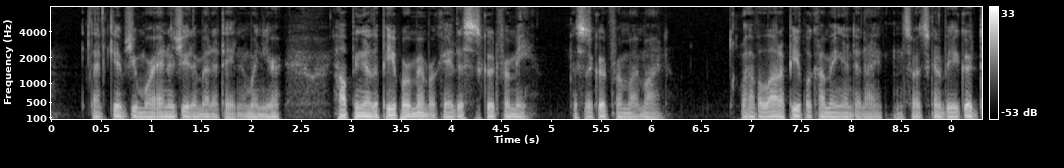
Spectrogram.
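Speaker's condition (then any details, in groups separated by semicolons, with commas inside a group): No condition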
